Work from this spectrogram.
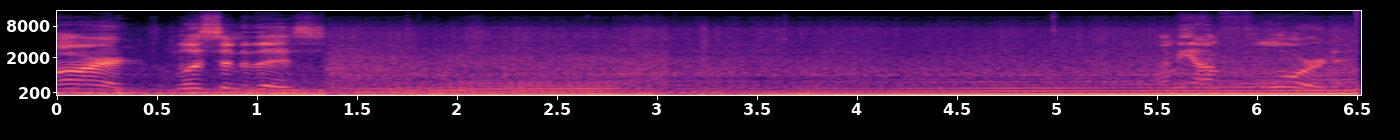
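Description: A Nissan 350Z HR engine stuck in limp mode runs with a steady low droning hum that rises slightly in pitch toward the end, loud and close, with someone talking over it at the start and again near the end.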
